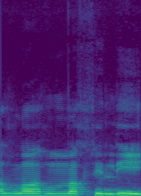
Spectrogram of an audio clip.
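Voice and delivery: ordinary talk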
